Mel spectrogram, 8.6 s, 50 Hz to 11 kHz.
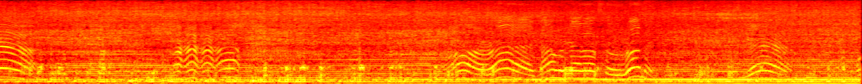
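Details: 1960s Mercury outboard, first run in years after a new water pump impeller, in a water tub in neutral: steady, even buzzing drone at constant speed with no misses or knocks, shooting water; running healthy.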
